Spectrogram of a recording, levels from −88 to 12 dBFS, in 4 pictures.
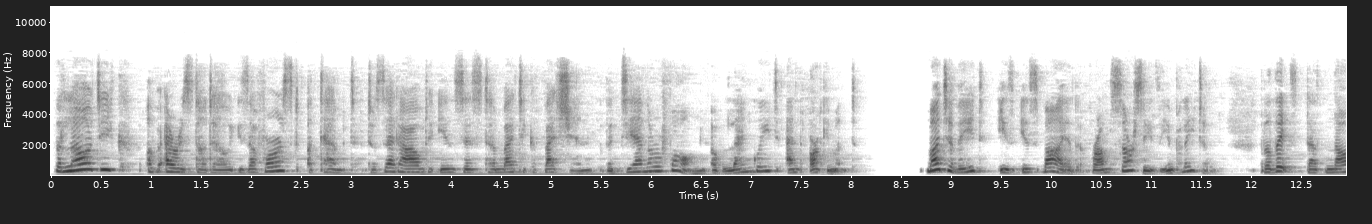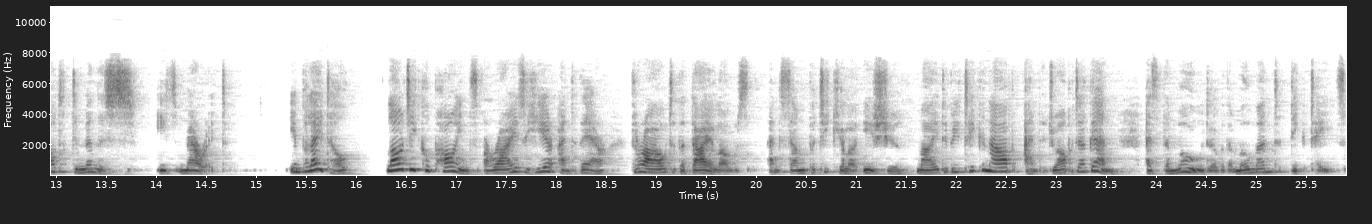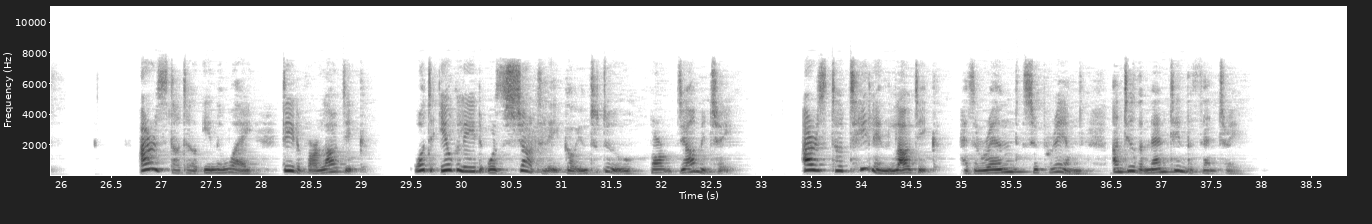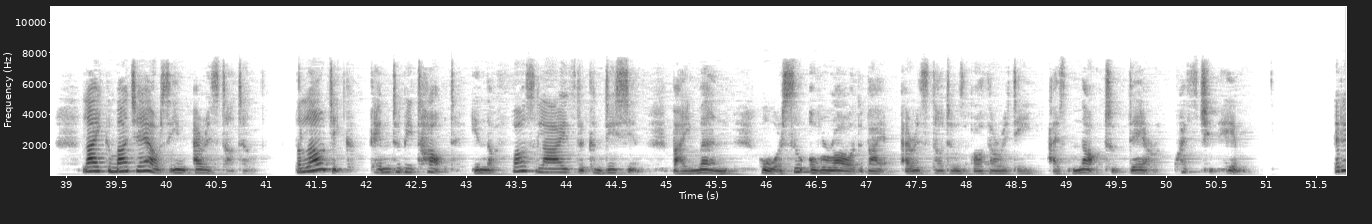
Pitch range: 280-355 Hz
